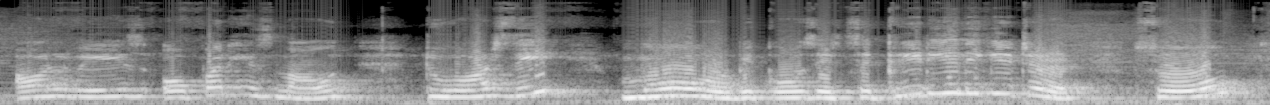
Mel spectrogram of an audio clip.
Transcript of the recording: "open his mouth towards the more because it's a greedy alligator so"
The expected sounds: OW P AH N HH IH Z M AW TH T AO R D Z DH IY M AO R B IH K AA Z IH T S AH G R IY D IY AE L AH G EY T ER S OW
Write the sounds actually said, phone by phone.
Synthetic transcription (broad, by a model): OW P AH N HH IH Z M AW T T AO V D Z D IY M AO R B IH K AA Z IH T S AH G R IY D IY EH L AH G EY T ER S OW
